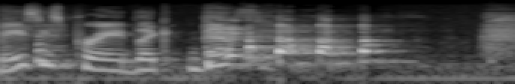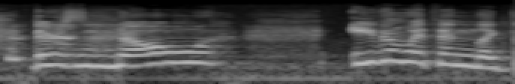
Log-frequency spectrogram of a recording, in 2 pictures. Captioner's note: laughing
